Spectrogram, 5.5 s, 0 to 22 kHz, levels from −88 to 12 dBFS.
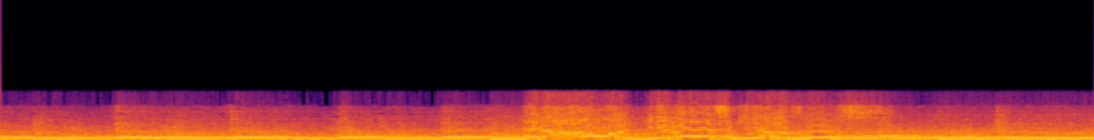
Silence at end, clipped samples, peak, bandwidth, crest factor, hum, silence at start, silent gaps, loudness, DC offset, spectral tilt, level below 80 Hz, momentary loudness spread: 0 s; 20%; 0 dBFS; 8 kHz; 2 dB; none; 0 s; none; -3 LUFS; under 0.1%; -5.5 dB/octave; -24 dBFS; 3 LU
